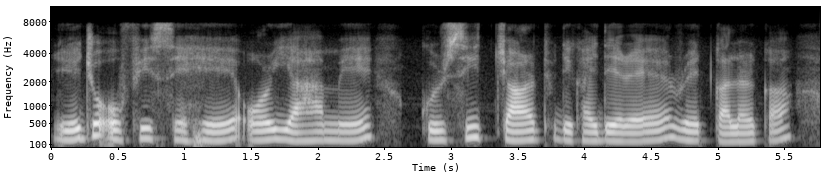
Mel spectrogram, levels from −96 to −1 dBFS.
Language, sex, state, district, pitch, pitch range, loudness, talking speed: Hindi, female, Arunachal Pradesh, Longding, 165 Hz, 160-180 Hz, -20 LUFS, 175 wpm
